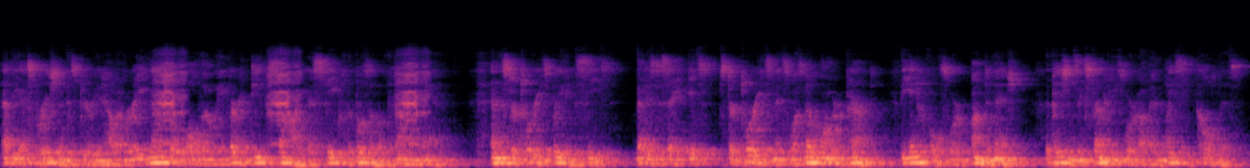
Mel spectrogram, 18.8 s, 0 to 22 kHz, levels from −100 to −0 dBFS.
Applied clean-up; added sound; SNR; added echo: none; Wood; 16 dB; reverberation time 1.1 s.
